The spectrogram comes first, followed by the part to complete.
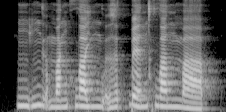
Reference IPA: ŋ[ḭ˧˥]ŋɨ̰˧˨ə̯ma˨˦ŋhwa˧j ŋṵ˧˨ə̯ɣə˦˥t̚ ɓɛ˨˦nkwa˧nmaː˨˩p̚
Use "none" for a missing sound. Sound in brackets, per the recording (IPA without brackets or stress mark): ḭ˧˥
